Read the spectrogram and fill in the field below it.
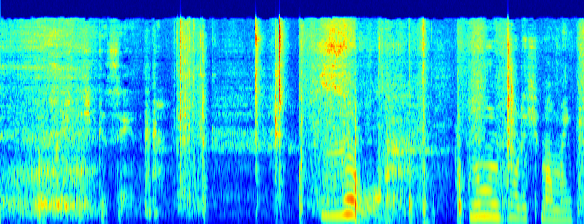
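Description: Paper rustles as a sheet is moved.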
